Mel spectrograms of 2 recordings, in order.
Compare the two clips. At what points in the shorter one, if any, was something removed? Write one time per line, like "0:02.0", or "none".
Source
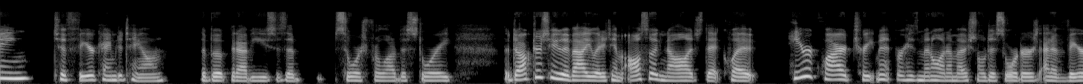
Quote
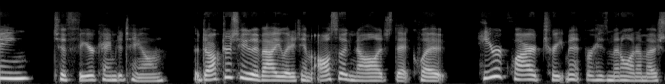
0:01.9

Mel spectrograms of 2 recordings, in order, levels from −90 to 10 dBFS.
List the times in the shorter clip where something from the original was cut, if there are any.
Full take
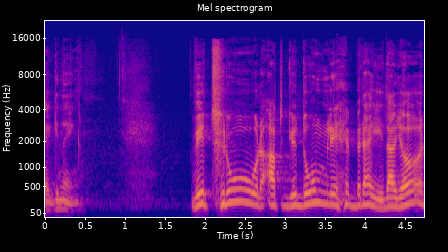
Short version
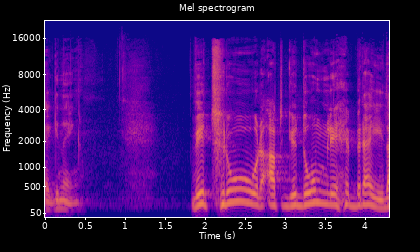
none

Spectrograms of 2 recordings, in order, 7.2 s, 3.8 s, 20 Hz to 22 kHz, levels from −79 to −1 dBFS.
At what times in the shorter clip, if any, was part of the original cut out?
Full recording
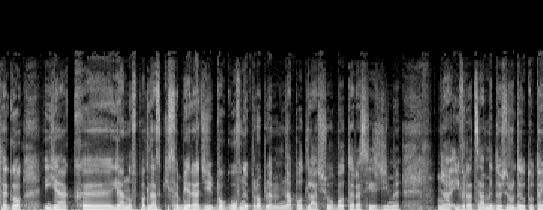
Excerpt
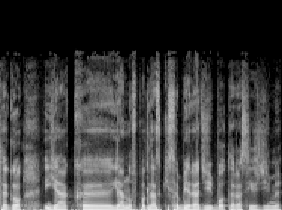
0:02.9

